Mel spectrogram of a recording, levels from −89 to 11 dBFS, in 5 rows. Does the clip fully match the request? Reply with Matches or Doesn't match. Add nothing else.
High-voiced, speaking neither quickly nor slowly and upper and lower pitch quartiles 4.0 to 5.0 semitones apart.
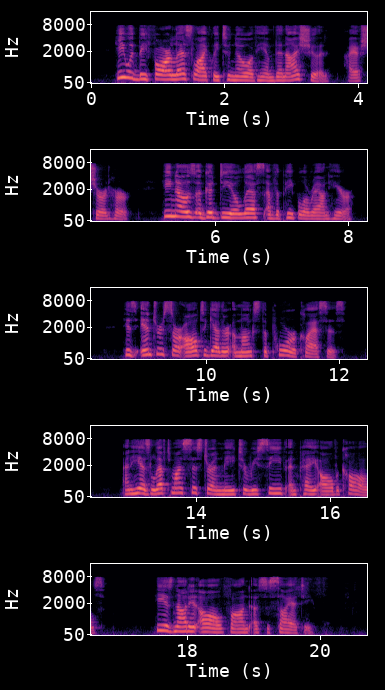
Matches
